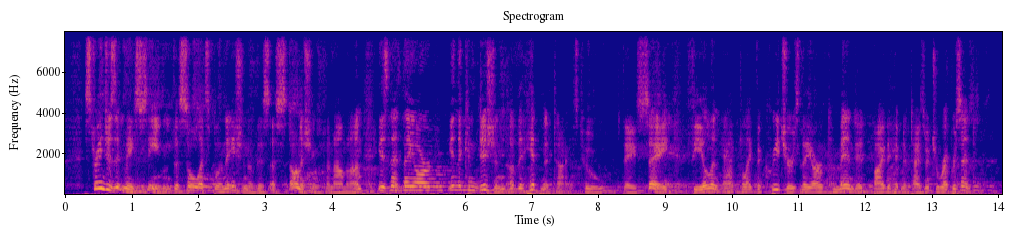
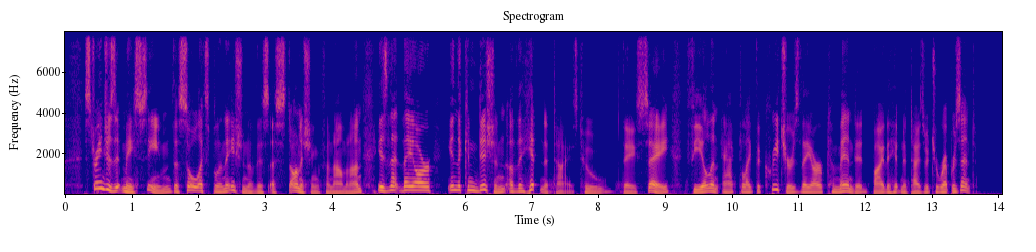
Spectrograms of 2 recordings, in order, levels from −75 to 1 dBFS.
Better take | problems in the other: second | room echo; dies away in 1.7 s

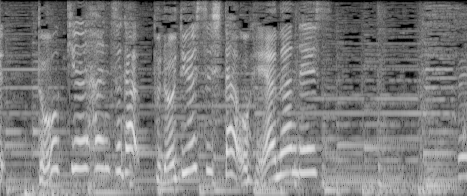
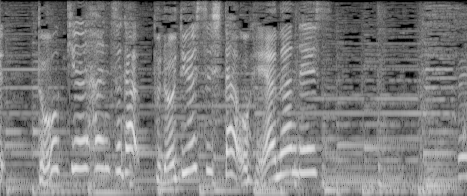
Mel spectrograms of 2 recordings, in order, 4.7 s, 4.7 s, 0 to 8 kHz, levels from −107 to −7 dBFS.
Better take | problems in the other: second | background sound (Thump, thud); 20 dB below the speech

